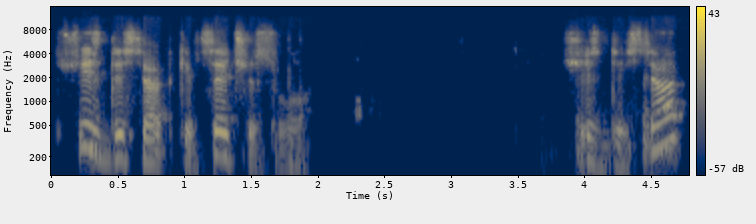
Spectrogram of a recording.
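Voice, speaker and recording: A woman teaching a primary school class, patient and clear, asking questions and gently correcting her pupils. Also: very animated, slow pace, no echo. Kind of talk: online class lesson. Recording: muffled low-fidelity sound.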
